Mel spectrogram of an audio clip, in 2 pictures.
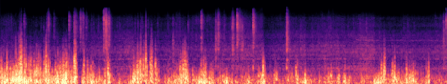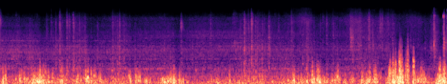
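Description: Wind rushing over the open top deck of a moving sightseeing bus and buffeting the microphone, with the bus running underneath. The buffeting is strongest in the first second.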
